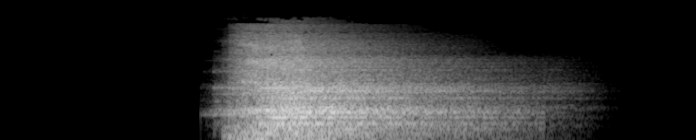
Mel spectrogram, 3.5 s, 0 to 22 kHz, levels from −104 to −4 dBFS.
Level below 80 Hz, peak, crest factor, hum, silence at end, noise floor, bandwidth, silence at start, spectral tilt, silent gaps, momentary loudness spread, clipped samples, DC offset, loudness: -50 dBFS; -8 dBFS; 20 dB; none; 1 s; -63 dBFS; 13.5 kHz; 1.1 s; -3.5 dB/octave; none; 22 LU; under 0.1%; under 0.1%; -23 LUFS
